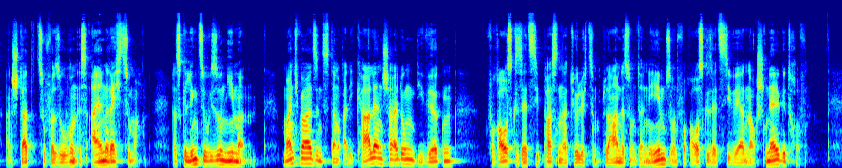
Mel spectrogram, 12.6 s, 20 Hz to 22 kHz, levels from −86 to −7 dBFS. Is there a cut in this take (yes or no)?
no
